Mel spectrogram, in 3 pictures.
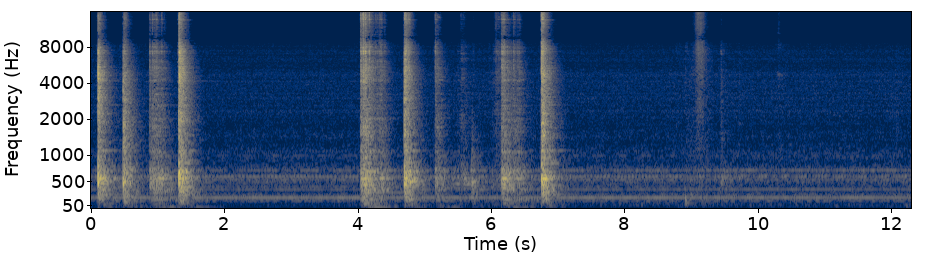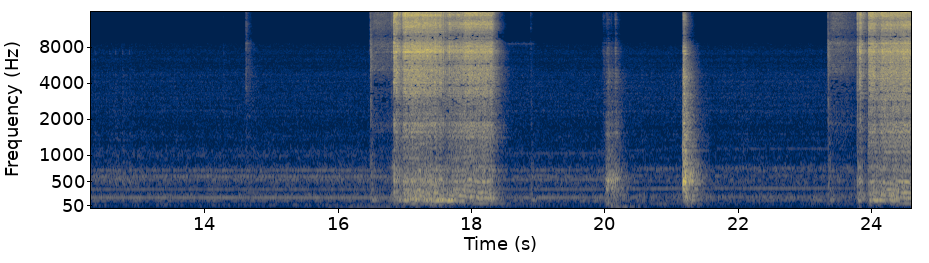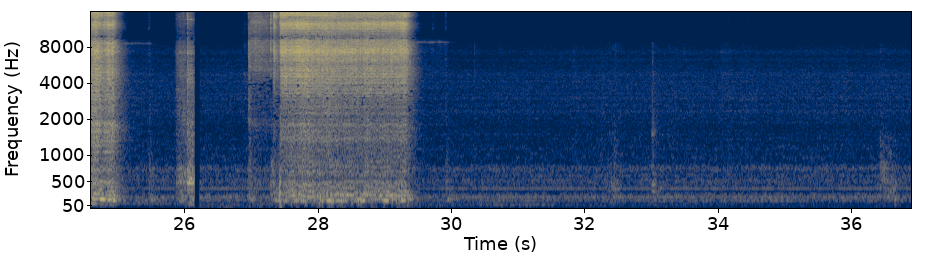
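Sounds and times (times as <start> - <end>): wire-feed welder arcing: 16.5 - 18.6, 23.4 - 25.2, 27.0 - 29.6.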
